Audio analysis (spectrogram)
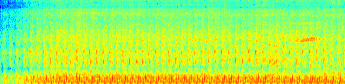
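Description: A motorcycle engine starts and settles into a steady, rapidly pulsing rhythm, building over the first second and holding loud and close while someone talks over it.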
